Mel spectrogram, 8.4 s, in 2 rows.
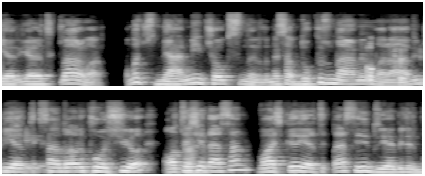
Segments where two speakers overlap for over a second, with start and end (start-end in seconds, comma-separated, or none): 3.6-4.9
